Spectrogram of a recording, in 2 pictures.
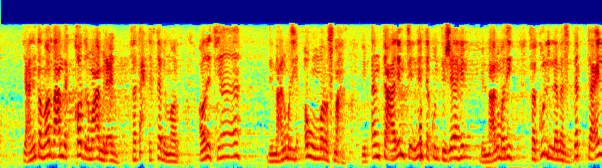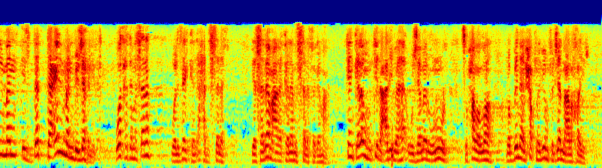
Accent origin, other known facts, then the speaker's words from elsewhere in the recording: Egypt; طيب كان زمان تلاقي عندنا في مصر هنا بالذات كان تلاقي مثلا ايه فلان شيخ عمود في الازهر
